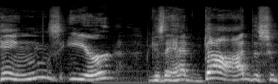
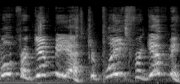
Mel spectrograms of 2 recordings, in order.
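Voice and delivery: frantic, desperate pleading in a very high voice; 10 semitones higher, 4 dB louder than usual. Retelling a plea from the story: imitating pleading for his life. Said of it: "pleading for his life".

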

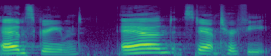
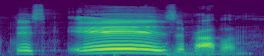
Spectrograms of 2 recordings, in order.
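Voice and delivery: groaning aloud, louder; 5 dB louder than usual. Narrator reads Walrus as Turtle holds her breath, groaning. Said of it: "groaned Walrus".

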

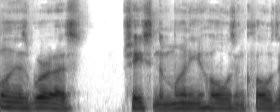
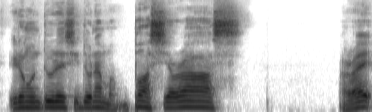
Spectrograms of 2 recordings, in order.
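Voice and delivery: put-on Caribbean accent, stern fatherly voice; 3 semitones higher, 3 dB louder than usual. Retelling a father's warnings to his son, imitating a Caribbean accent. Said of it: "you got that Caribbean accent".

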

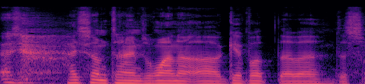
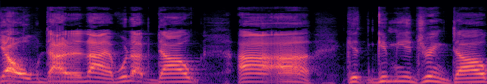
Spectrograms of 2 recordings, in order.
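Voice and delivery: loud, pitched-up, slangy street talk; 9 semitones higher, 9 dB louder than usual. Retelling a friend who said dog after everything: imitating a friend saying dog. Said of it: "my man used to say dog after everything".

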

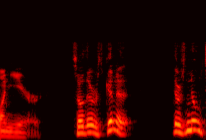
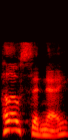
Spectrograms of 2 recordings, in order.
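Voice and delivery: put-on Australian-sounding accent; 3 semitones higher, 3 dB louder than usual. Speaker tries a California accent on a quoted greeting, coming out in an Australian-sounding accent. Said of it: "No, that's Australian".

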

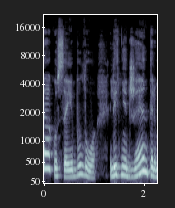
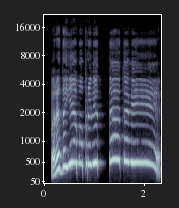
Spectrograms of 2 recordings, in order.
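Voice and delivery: very high, ringing, loud calling out. Bobbie shouts toward the arriving train as the children wave handkerchiefs. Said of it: "Закричала Бобі".

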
